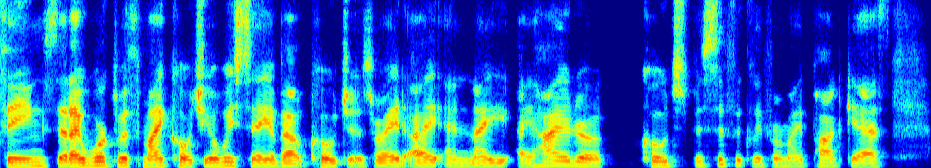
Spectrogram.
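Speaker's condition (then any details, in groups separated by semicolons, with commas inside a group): No condition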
